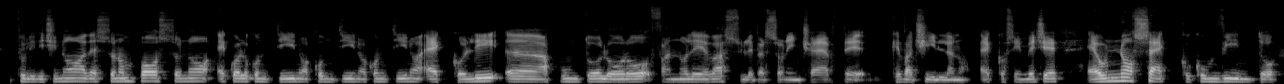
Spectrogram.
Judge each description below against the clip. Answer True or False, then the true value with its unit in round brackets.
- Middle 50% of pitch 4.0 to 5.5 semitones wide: False (2.5 semitones)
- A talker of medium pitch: False (130 Hz)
